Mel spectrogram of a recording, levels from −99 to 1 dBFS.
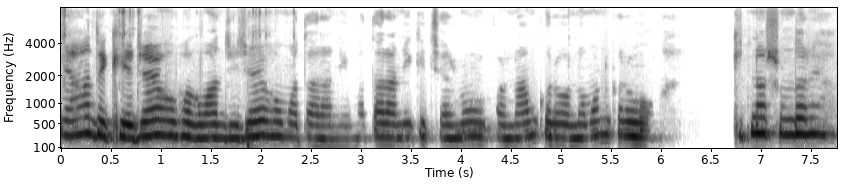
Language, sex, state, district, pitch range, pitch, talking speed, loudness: Hindi, female, Bihar, Araria, 240-275 Hz, 255 Hz, 170 wpm, -15 LUFS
